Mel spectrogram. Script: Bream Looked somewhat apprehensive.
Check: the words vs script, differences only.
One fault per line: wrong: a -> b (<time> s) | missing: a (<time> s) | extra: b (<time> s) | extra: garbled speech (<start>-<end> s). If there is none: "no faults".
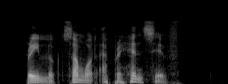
no faults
